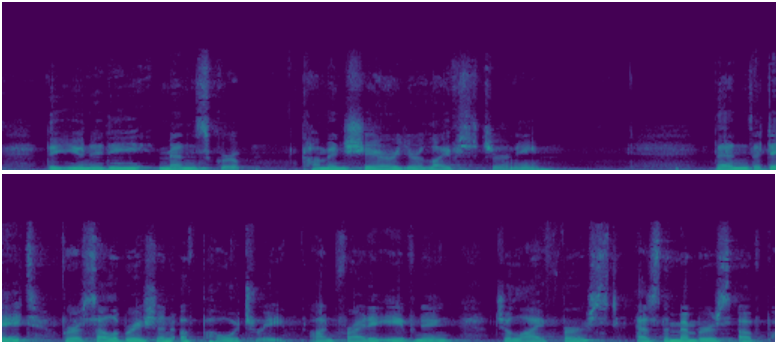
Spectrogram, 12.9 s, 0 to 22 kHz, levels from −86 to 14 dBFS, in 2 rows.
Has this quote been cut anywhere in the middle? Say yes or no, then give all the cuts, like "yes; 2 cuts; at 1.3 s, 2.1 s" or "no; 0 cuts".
yes; 1 cut; at 6.2 s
